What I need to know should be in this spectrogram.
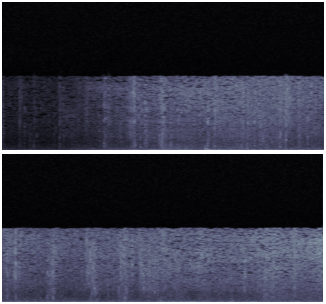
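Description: A road flare hisses steadily as it burns.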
